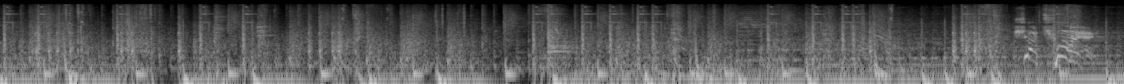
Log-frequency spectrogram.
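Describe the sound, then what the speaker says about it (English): Rapid, dense gunfire fills The Precinct video game's final mission, loud machine-gun bursts and sharp shots hammering almost nonstop over a driving backdrop, with voices shouting in the mix. "Shots fired!"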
